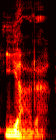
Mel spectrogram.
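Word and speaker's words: yada (ידע): The Hebrew word for know in the passage above is pronounced yada, as in yada, yada, yada, which literally means to ascertain by seeing, that is, to perceive.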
